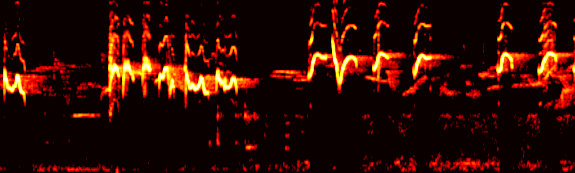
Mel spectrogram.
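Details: White-rumped shama singing as a provoking lure for other birds: wavering whistles, then a series of clear upward-curving whistled notes repeated at steady intervals, each sharp and ringing.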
